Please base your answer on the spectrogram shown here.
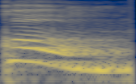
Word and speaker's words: comb: Letter B is silent in the word climb, not climb. Comb, not comb.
